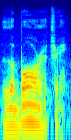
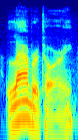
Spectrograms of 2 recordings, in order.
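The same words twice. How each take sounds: First: It is said in a British accent. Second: It is said in an American accent. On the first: "In British English" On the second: "American English"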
